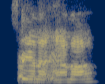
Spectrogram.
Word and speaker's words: Santa Ana: Santa Ana. We don't pronounce the T's.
